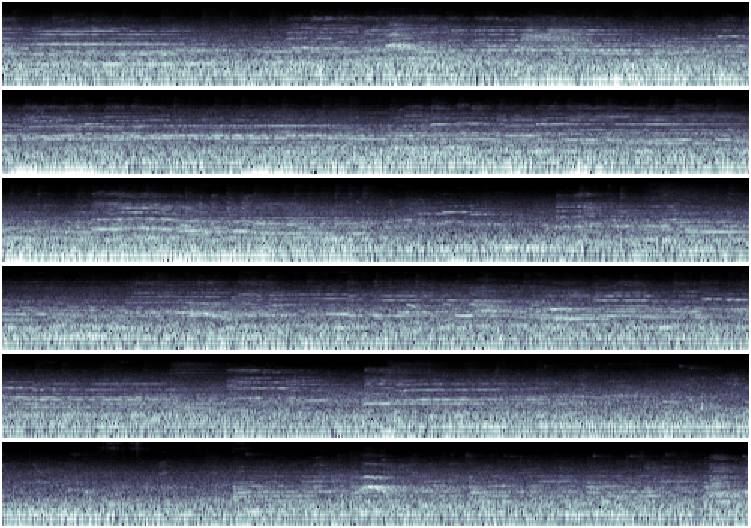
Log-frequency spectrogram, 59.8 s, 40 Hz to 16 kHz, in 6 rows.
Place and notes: neoscenes: 333 bus stop with sax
